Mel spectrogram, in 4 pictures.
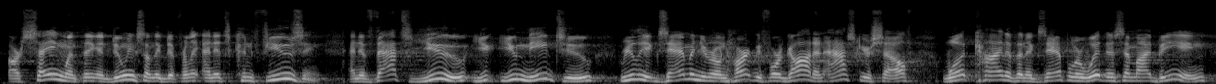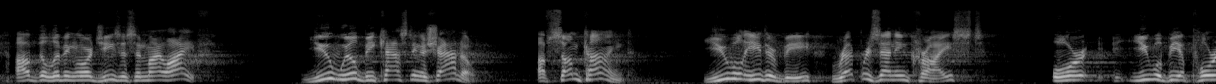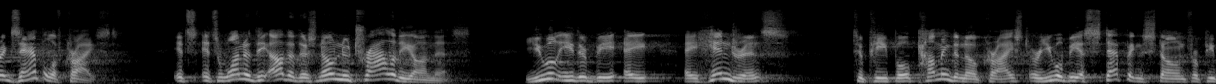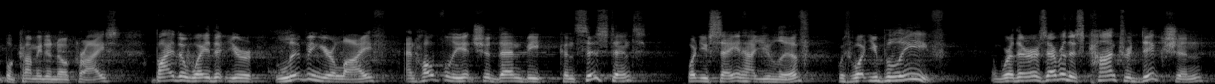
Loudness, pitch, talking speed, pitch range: -26 LUFS, 170 Hz, 175 wpm, 150-205 Hz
